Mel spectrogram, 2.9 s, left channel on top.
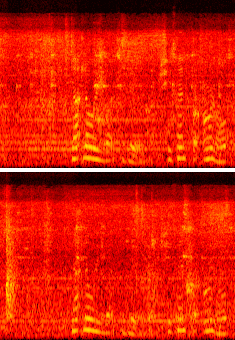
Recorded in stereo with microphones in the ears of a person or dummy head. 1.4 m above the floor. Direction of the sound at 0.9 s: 35° left (ahead or behind).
